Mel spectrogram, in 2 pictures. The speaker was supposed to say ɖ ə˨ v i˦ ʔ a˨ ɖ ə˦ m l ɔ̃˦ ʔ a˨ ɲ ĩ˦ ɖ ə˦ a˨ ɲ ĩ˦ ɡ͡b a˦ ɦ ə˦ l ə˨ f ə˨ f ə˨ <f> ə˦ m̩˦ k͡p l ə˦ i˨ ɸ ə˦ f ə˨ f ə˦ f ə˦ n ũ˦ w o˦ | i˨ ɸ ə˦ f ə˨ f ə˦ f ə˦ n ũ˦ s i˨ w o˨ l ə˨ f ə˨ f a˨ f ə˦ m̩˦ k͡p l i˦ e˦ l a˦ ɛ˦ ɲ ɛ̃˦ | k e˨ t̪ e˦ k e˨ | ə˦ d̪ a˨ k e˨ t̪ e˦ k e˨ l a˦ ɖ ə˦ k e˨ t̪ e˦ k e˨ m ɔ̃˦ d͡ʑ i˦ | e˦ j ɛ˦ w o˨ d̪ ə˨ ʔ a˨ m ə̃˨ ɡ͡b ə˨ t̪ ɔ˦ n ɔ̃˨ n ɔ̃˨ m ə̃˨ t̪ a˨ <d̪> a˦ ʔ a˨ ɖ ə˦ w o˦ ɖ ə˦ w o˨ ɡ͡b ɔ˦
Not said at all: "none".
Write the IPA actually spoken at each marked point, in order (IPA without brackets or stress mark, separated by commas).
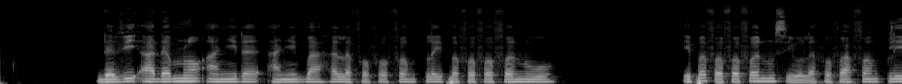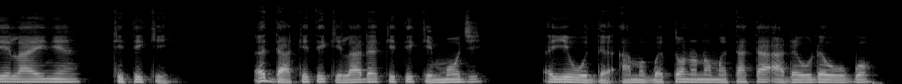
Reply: f, t̪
